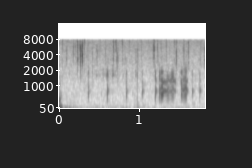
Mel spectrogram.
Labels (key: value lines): label: biophony, knock croak
recorder: SoundTrap 300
